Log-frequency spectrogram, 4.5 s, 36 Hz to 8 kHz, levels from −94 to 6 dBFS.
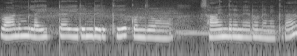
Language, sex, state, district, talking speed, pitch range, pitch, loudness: Tamil, female, Tamil Nadu, Kanyakumari, 105 wpm, 230-250 Hz, 240 Hz, -14 LUFS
